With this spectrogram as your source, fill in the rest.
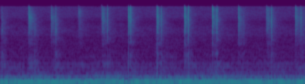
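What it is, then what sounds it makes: Green calcite tumbled stone. A small, smooth, solid green calcite tumbled stone is tapped with long nails in a steady series of short, sharp clicks. Each tap is bright and dies away almost instantly, over a quiet, constant low hum.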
